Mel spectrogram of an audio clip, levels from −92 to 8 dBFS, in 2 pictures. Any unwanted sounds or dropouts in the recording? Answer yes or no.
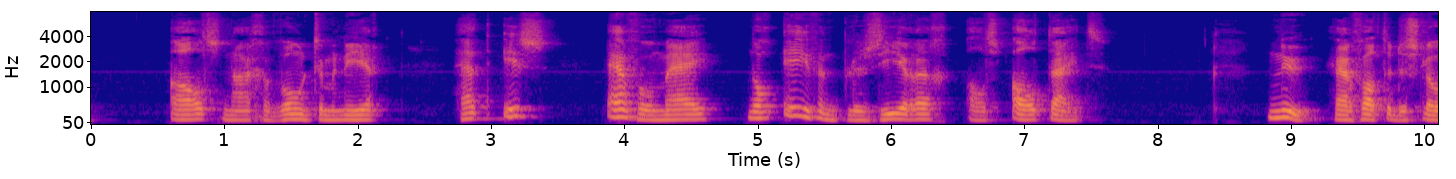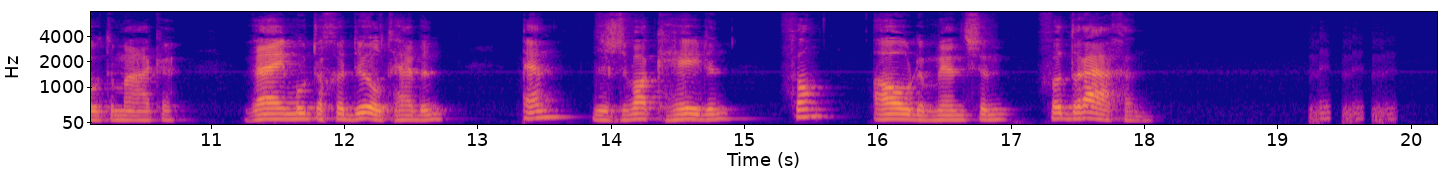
yes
